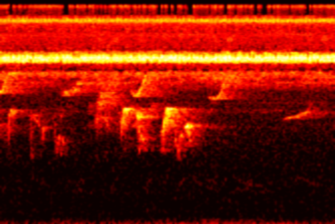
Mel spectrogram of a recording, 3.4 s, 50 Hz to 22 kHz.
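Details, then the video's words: Wild stripe-throated bulbul recorded by smartphone on 15 June 2021, singing fiercely without pause: a quick burst of short, slurred chirping notes in the first two seconds, then a lone thin note, over a steady high insect drone. "Burung Merbah Lekir Liar Terbaik Garang Tanpa Henti Berbunyi"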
